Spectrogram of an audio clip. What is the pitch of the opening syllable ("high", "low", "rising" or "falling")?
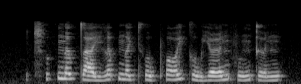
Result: rising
